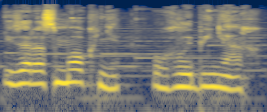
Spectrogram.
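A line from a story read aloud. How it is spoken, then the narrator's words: Sad. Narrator (Belarusian): сумна адказаў левы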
